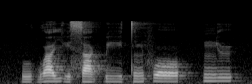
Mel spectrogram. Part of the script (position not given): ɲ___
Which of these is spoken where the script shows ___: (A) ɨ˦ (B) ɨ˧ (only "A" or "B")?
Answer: A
